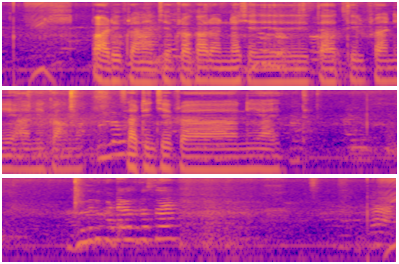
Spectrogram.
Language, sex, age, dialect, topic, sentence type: Marathi, male, 25-30, Varhadi, agriculture, statement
